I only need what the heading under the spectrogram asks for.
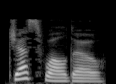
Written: Jesualdo

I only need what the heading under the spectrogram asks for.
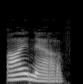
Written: einav

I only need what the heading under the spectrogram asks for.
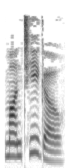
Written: montego

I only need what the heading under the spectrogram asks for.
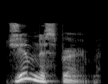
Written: gymnosperm

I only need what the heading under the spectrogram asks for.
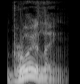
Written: broiling

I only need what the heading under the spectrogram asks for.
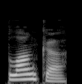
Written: blanca

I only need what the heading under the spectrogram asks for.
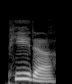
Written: peada

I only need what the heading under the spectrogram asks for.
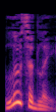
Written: lucidly

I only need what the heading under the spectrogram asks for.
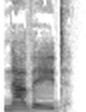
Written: navaid

